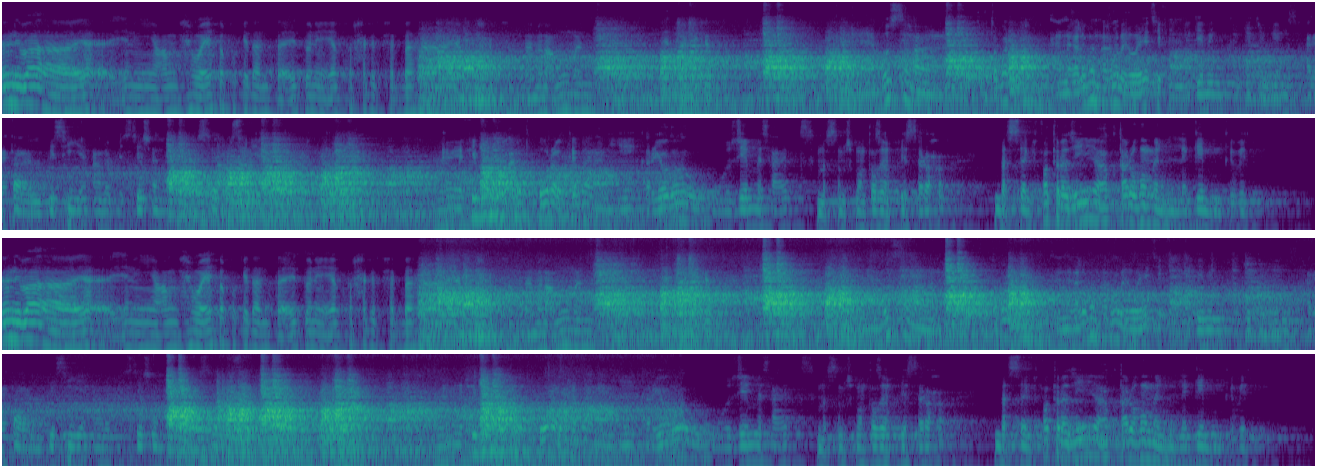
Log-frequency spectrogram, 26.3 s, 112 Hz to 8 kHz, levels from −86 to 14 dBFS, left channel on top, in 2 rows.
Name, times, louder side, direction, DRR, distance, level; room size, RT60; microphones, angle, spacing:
voice 1, 0.0-6.0 6.6-7.2 17.4-17.7, right 2 dB, 15° right, 8 dB, 0.9 m, -39 dB
sound 1, 4.2-13.1 13.4-19.9, right 4 dB, 45° right, 0.7 m, -30 dB
voice 2, 8.4-16.8 17.5-22.6 23.1-25.6, left 1 dB, 75° left, 7 dB, 1.7 m, -41 dB
25.5 x 19.5 x 6.6 m, 1.2 s
head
